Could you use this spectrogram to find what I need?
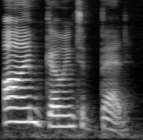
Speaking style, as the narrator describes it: Hermione snapped

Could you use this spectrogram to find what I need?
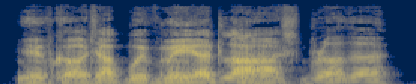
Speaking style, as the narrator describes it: rumbled the figure

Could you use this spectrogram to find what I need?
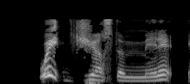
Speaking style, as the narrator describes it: Ares growled

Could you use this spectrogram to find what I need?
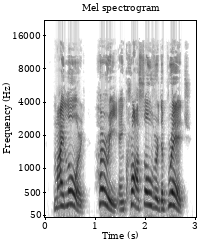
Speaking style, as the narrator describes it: Ling Tong, seeing that things were not going well, shouted to Sun Quan

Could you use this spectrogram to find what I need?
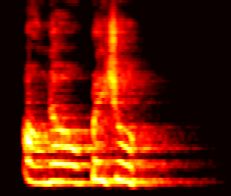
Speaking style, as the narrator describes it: Cassie cried

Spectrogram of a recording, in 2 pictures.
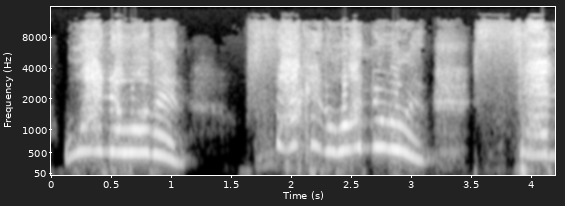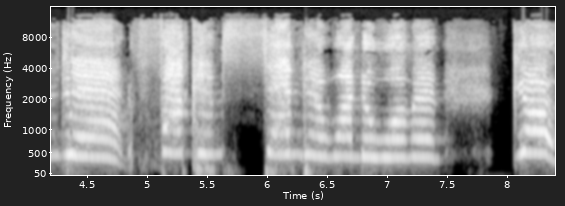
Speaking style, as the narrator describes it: like wailing like a legend, swearing at me like

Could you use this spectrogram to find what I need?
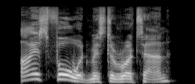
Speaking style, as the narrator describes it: barks

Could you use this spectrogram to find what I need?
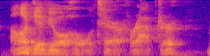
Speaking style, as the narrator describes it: muttered the T-Rump

